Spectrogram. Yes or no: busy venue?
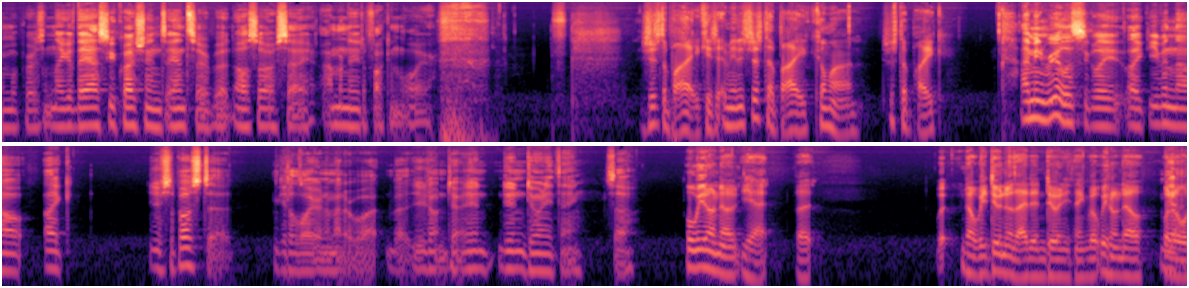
no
